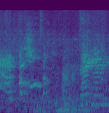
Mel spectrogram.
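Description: A chihuahua making several short, high-pitched sounds.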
